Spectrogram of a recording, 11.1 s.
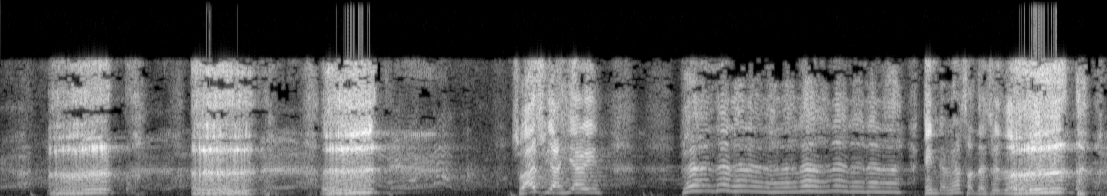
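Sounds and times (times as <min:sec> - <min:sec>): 
person imitating frog croaking: 0:00.3 - 0:04.6, 0:10.1 - 0:10.9
speech: 0:05.2 - 0:06.2, 0:06.8 - 0:11.0.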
